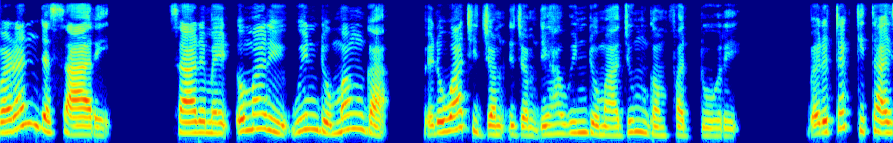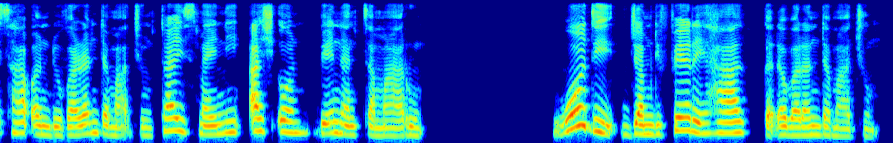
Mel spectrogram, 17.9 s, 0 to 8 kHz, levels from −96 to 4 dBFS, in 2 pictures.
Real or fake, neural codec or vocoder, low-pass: fake; vocoder, 24 kHz, 100 mel bands, Vocos; 7.2 kHz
